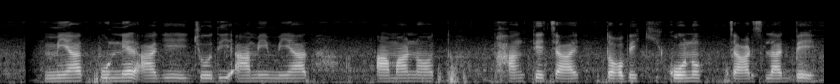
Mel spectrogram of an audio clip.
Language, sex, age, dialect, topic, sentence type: Bengali, male, 18-24, Northern/Varendri, banking, question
